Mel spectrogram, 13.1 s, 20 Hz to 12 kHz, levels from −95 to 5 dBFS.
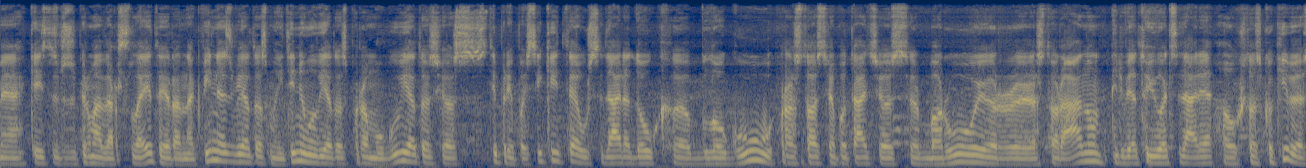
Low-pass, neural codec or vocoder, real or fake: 10.8 kHz; none; real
